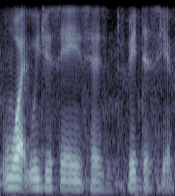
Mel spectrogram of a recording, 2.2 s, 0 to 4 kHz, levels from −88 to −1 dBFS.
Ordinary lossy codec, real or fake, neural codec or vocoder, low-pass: none; fake; codec, 24 kHz, 0.9 kbps, WavTokenizer, small release; 3.6 kHz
